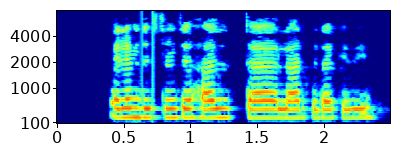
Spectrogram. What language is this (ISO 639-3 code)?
pus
